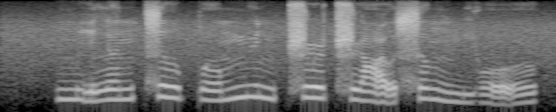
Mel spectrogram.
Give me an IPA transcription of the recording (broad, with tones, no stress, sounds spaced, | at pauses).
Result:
m ḭ˨˩ l ə˧˥ n t͡s ɹ̩˥˩ p ɤ˧˥ m y˥˩ n ʈ͡ʂ ɻ̩˥ ʈ͡ʂ ɻ̩˨ ɑ̰˨˩ ʊ̯ s ɤ˥˩ ŋ m j o̰˨˩˦ ʊ̯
